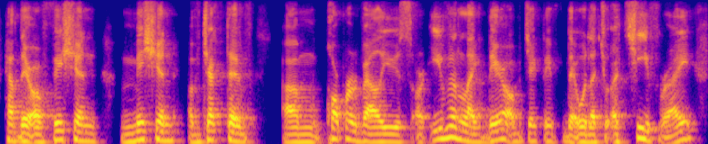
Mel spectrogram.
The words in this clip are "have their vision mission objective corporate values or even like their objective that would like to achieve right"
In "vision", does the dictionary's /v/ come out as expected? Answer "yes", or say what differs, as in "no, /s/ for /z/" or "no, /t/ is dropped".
no, /f/ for /v/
